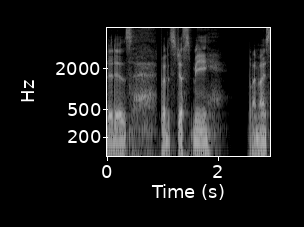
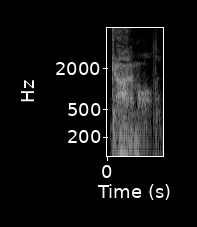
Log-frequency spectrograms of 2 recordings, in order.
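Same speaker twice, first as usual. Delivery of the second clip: mock despair; 2 semitones lower, 10 dB quieter, much slower than usual. Laments being old.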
